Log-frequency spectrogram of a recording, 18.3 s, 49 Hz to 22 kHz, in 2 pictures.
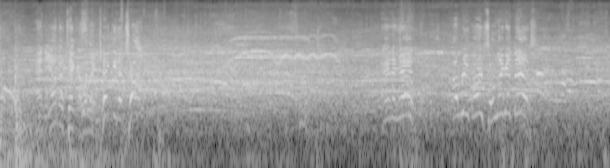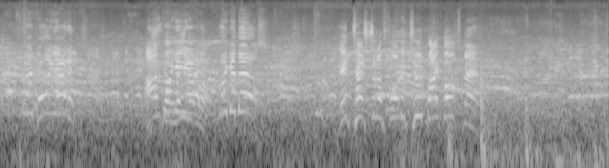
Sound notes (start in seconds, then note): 2.3 audience cheers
